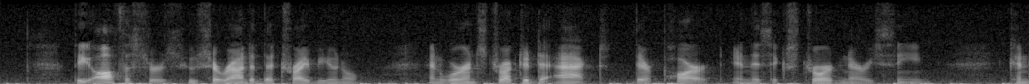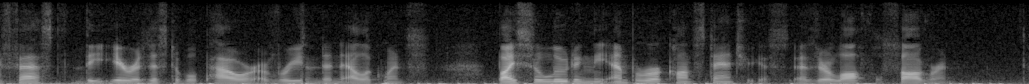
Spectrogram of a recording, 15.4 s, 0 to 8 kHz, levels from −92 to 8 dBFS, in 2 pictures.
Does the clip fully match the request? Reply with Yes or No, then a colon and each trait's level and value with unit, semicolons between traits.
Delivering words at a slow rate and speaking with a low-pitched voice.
Yes: slow, 130 wpm; low, 120 Hz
